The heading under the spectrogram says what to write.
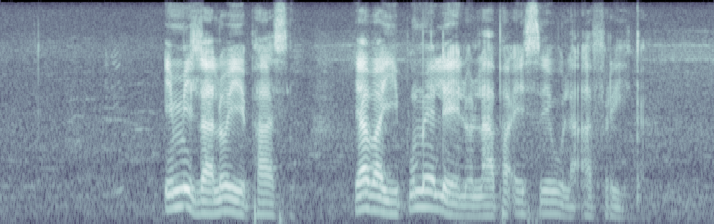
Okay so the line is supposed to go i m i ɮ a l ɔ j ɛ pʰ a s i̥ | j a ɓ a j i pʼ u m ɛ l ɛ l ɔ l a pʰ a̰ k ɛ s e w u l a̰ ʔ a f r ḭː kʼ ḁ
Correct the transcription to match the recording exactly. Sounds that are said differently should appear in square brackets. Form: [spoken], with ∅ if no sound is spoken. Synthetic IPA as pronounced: i m i ɮ a l ɔ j ɛ pʰ a s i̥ | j a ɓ a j i pʼ u m ɛ l ɛ l ɔ l a pʰ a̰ [ʔ] ɛ s e w u l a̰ ʔ a f r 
